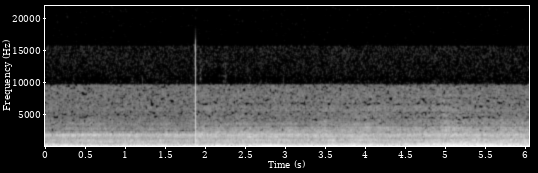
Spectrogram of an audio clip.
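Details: Strong low wind rumble throughout, with one sharp click near two seconds and no animal voice.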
